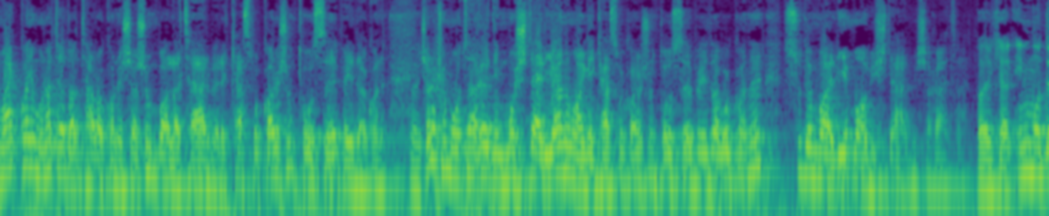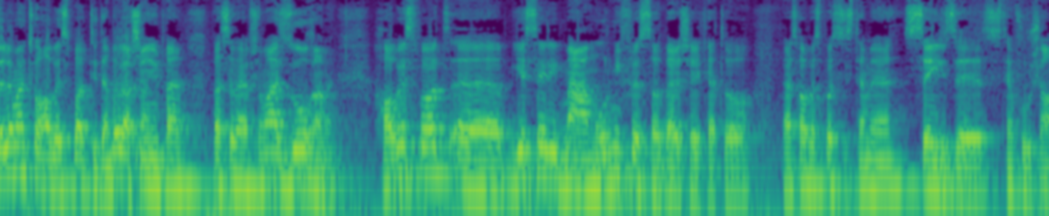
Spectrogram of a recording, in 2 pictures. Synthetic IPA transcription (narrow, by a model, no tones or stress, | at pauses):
omækkːo̞niːmunɒːt̪ʰeːd̪ɒːd̪̚t̪ʰæɾɒːkʰo̞neʃɒːʃunbɒːlɒːt̪ʰæɾbeɾecʰæsbo̞kʰɒːɾe̞ʃunt̪ʰoːse̞epʰe̞jd̪ɒ̰ːkʰo̞ne | t͡ʃʰe̞ɾɒːcʰe̞moʔt̪ʰæɣed̪iːmːoʃt̪æɾijɒːnemɔːæɟæɾcʰæsbo̞kʰɒːɾeʃuːnt̪ʰoːseepe̞jd̪ɒːbo̞kʰo̞ne | suːd̪e̞mɒːlijemɒːbiːʃt̪ʰæ̰ɾmiʃeɣæ̰t̪ʰʔænb̥ɒːɾikʰælʔinmod̪elomænt̪ʰuhɒːbe̞spɒːt̪̚d̪iːd̪æmbeβæxʃimænipʰæbæsebæɾfʃomɒːæzːoɣæme | hɒːbe̞spɒt̪ʰjeseɾiːmæʔmuːɾmiːfɾe̞st̪ɒːd̪̚bæɾɒjʃeɾcʰæt̪ʰɒː | d̪̥æt̪hɒːbe̞spɒːt̪sist̪emesejlzesi̥st̪emfuɾuːʃe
